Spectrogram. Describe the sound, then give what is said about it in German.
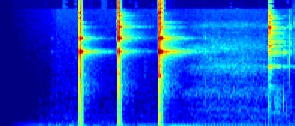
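Coffee cups clink together four times: three quick bright chinks in a row, then a short pause and a lighter fourth clink. Each is a sharp, ringing ceramic tap, with no talking. “Aber Kaffeetassen haben wir schon mal hier.”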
